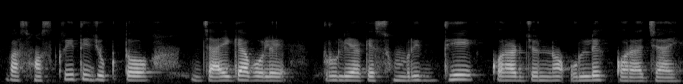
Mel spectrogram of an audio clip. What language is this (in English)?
Bangla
